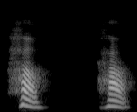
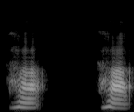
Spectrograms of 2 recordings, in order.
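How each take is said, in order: First: "ha" with an English H, wrongly; wrong plain H ha. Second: "Ha" from the bottom of the throat, vibrating; throaty ha. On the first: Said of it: "That would be wrong". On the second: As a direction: feel "Ha" buzz low in the throat. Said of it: "you say the letter ha". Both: Shown as a demonstration.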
